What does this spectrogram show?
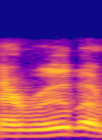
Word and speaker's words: Aruba: don't even know that aruba rhymes with tuba i don't even never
